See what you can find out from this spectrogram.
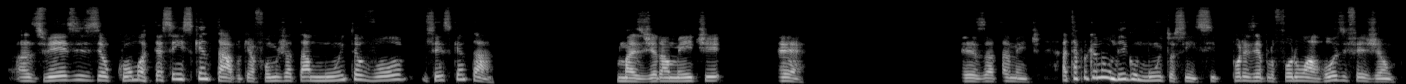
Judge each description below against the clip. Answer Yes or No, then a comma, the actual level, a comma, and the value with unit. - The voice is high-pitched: No, medium, 180 Hz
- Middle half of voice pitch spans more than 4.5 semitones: Yes, average, 5.1 semitones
